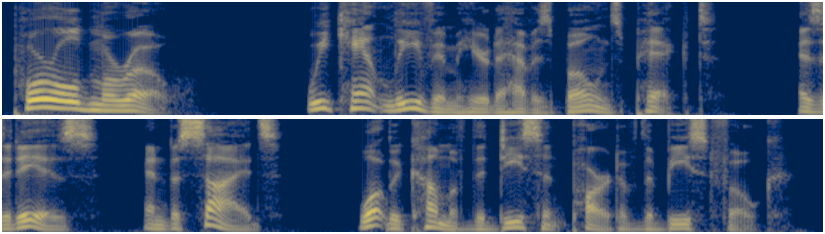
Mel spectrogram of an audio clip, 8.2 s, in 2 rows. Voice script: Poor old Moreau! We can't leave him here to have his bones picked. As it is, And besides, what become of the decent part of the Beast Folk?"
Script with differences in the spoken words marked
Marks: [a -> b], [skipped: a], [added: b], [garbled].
Poor old Moreau! We can't leave him here to have his bones picked. As it is, And besides, what become of the decent part of the Beast Folk?"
